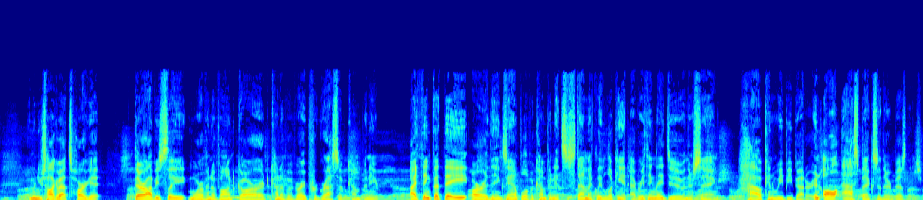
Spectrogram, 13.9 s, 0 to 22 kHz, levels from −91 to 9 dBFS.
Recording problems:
voice in the background; noticeable; throughout; 15 dB below the speech

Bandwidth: 14.5 kHz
